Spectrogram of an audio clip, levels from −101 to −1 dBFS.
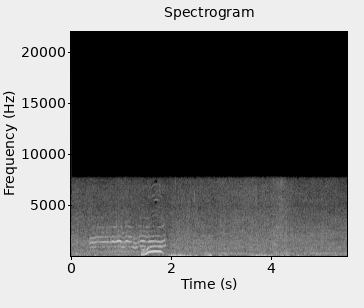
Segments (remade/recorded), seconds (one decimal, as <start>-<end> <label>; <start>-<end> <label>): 0.0-2.6 recorded; 2.6-3.5 remade; 3.5-3.9 recorded; 3.9-5.5 remade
